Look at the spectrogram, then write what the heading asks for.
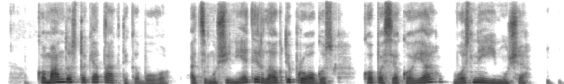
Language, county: Lithuanian, Vilnius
